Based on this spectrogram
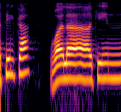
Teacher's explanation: ولكن المشددة إن وقفنا عليها نقف بنون بغنة مطولة فنقف على تلك ولكن وعلى هذه التي معنا في هذه الصفحة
